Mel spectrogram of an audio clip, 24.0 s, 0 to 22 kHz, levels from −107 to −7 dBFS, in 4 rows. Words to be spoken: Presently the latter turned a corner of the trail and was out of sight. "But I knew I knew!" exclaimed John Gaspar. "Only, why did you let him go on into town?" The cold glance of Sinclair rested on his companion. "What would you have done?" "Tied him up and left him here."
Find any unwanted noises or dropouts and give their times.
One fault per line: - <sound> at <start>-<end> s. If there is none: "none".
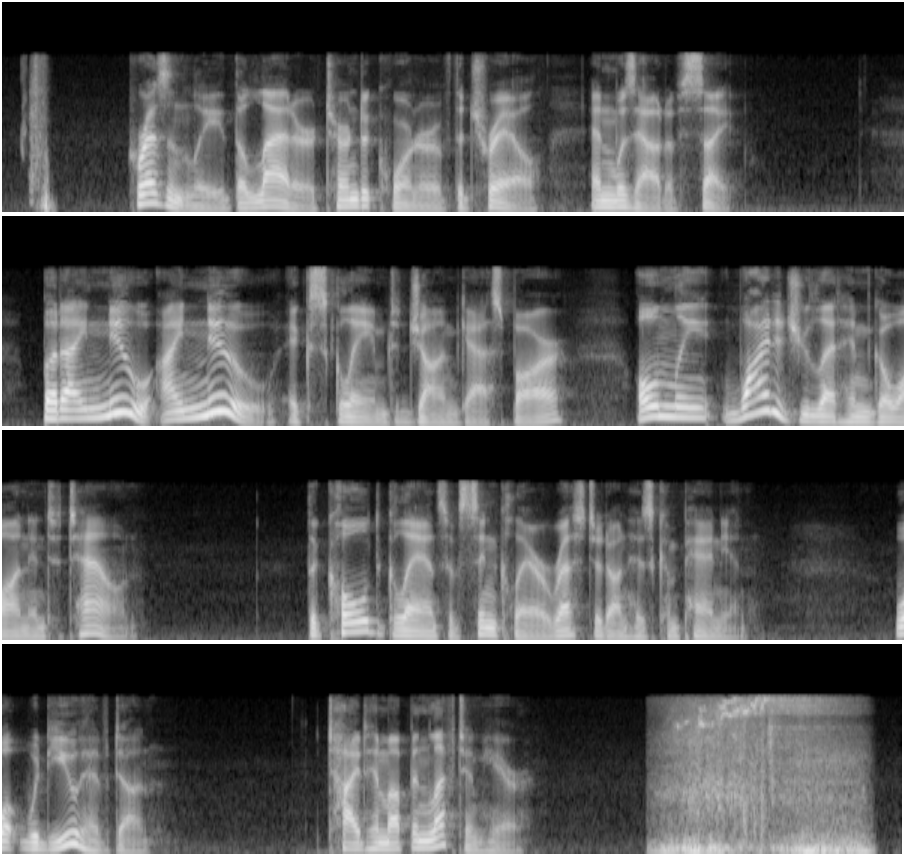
- sneeze at 0.1-0.4 s
- squeak at 22.3-23.9 s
